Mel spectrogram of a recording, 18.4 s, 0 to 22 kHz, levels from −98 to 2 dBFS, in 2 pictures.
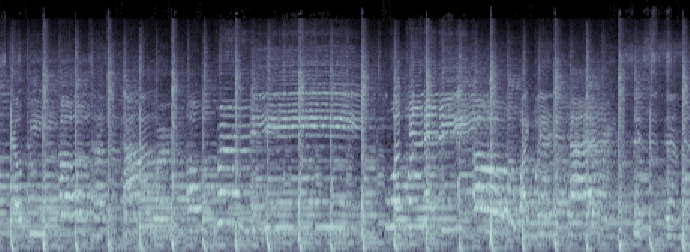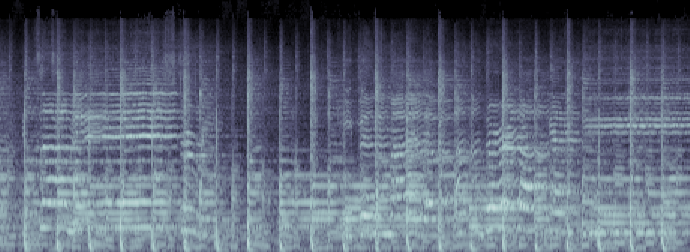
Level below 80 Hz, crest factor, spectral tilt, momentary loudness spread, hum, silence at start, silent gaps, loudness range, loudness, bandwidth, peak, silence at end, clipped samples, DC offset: -38 dBFS; 22 dB; -4 dB/octave; 7 LU; none; 0 s; none; 3 LU; -21 LUFS; 18 kHz; 0 dBFS; 0 s; under 0.1%; under 0.1%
